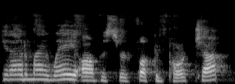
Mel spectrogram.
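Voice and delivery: high, angry yelling at the cop; cussing out a police officer, high angry yell; furious rant. Retold or imitated. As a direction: shout it down at the officer, raging.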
